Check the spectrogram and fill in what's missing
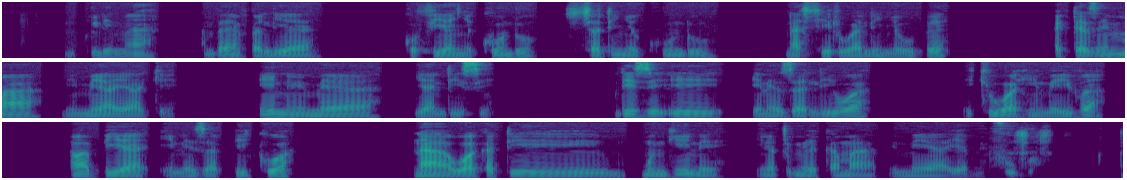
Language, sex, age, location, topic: Swahili, male, 25-35, Nakuru, agriculture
